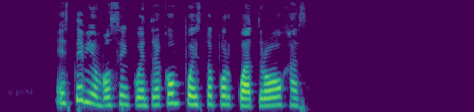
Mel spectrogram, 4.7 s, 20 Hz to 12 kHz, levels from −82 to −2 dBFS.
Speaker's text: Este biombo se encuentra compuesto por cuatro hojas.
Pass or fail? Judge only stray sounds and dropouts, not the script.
pass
